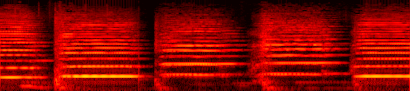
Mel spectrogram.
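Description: Violin bowed in a series of single sustained notes, each about a second long with a short break between bow strokes, the pitch changing from note to note as in a lesson exercise.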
